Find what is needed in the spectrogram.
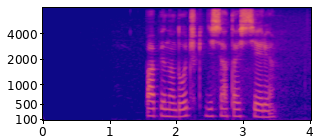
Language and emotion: Russian, neutral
